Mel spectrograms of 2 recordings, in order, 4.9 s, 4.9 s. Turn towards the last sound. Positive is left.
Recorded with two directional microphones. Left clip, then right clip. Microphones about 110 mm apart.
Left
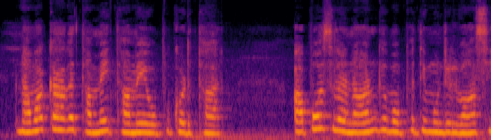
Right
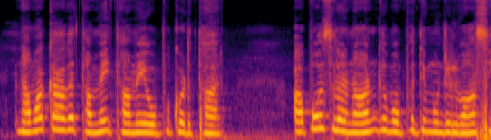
turn(degrees=-45)  # may be behind; listen again after turning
